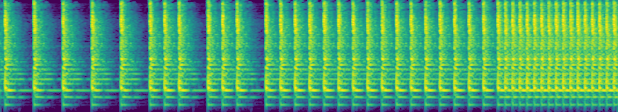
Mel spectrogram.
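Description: A drum beaten in single sharp strokes that ring at the same pitch, speeding up from about three strokes a second into a fast roll near the end.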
